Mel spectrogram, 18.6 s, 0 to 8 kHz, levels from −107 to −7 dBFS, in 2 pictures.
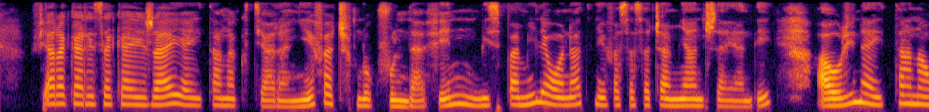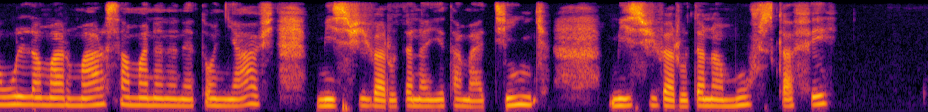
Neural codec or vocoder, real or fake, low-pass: none; real; 7.2 kHz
